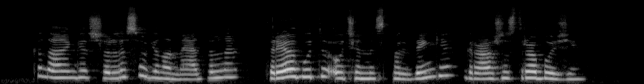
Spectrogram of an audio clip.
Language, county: Lithuanian, Šiauliai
